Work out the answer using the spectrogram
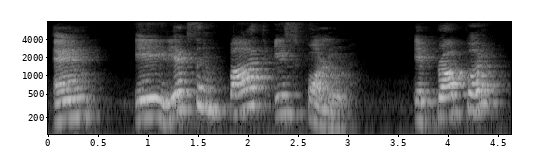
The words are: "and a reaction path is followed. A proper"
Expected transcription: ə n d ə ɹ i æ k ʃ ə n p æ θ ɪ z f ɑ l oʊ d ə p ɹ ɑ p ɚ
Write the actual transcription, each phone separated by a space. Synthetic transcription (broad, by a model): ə n d ə ɹ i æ k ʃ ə n p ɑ t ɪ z f ɑ l oʊ d ə p ɹ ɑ p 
